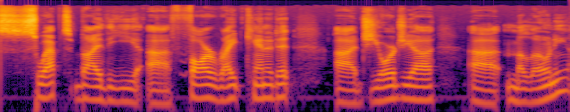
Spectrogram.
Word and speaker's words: Giorgia Meloni: So, yes, Giorgia Meloni, as they say.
